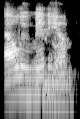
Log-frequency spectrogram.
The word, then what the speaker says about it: aluminium: Aluminium. No. It's an extra. You're putting an extra vowel in there.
